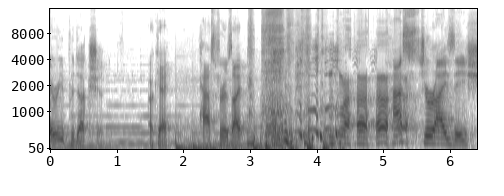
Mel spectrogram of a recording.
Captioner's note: group laughs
